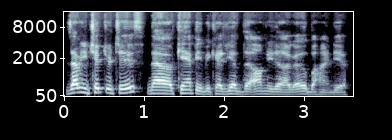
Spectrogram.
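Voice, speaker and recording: Fast-talking, mellow-voiced American man. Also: medium pitch. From United States. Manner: teasing, laughs a lot, explains things. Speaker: co-host. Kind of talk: casual chat.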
